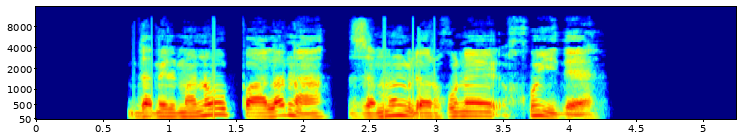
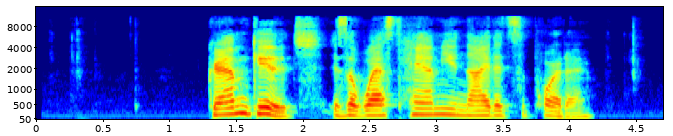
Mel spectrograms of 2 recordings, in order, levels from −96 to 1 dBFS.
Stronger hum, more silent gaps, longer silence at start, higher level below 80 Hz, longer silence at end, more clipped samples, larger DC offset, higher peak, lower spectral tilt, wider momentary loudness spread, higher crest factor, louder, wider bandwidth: neither; first, 2.25-2.33 s vs none; second, 0.7 s vs 1.3 s; first, -52 dBFS vs -64 dBFS; first, 1.05 s vs 0.55 s; neither; neither; about the same, -2 dBFS vs -2 dBFS; first, -7 dB/octave vs -4.5 dB/octave; second, 6 LU vs 12 LU; about the same, 16 dB vs 18 dB; about the same, -16 LUFS vs -18 LUFS; about the same, 11 kHz vs 11.5 kHz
